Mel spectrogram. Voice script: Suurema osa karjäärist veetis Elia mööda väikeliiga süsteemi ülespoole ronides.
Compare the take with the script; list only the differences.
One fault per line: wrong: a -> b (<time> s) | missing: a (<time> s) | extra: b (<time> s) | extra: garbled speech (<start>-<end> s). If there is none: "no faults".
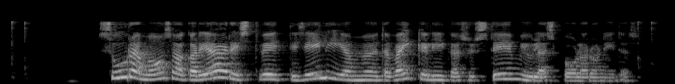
no faults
